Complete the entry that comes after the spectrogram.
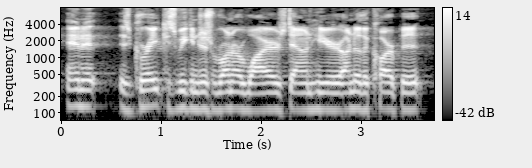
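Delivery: ordinary talk, nothing marked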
